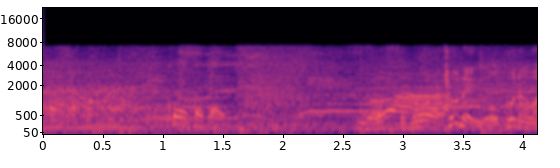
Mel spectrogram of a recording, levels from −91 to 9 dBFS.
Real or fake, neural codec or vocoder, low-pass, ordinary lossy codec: real; none; 7.2 kHz; none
